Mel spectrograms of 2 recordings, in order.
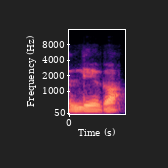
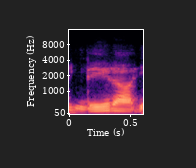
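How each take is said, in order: First: The r is said like a throaty gh sound. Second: The r is said as a plain r sound. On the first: "German जो एक्सेंट है उसके मुताबिक ये गैन की साउंड देगा" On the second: "Pakistani एक्सेंट या Asian accent के लोग जर्मनी में रह के भी इसको लेरा ही पढ़ते हैं"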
